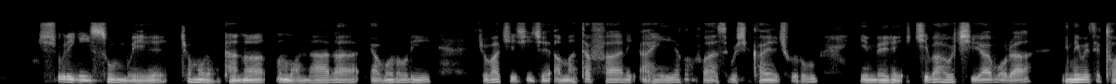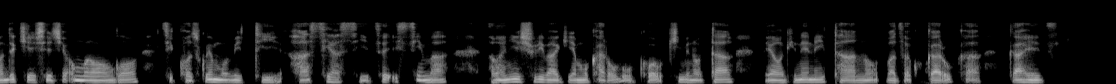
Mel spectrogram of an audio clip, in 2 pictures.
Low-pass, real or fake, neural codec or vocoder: 7.2 kHz; fake; codec, 16 kHz, 2 kbps, X-Codec, HuBERT features, trained on LibriSpeech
